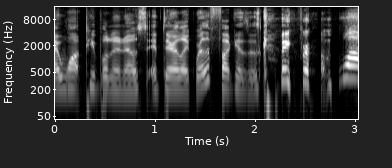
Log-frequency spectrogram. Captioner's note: chuckles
